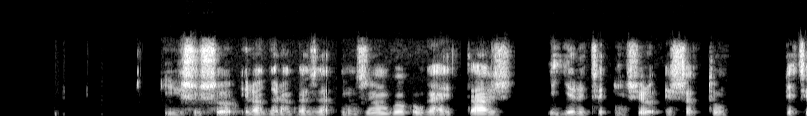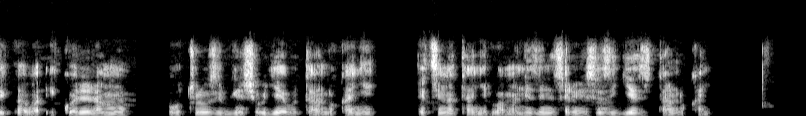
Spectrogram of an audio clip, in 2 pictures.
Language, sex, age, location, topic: Kinyarwanda, male, 36-49, Kigali, government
